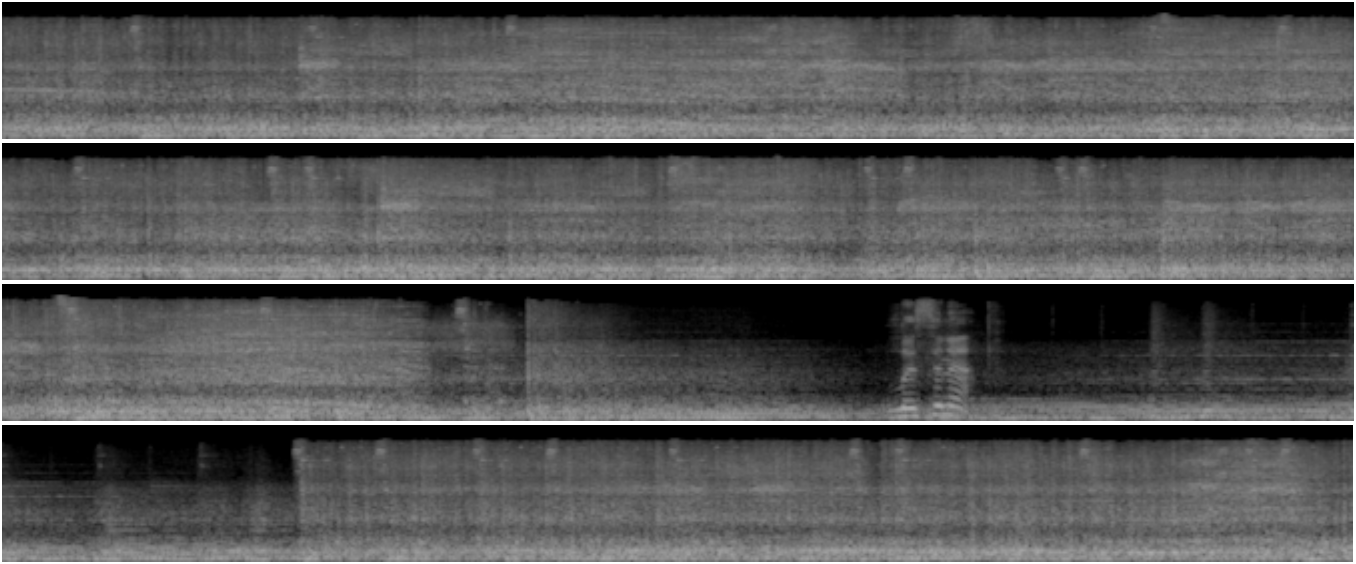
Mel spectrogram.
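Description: Insect creatures screech and chitter.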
